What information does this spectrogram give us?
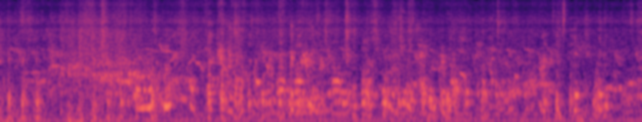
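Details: Native backyard chickens feeding on grains, a thick chorus of rapid overlapping clucks and short chirps from the flock, with a steady low hum.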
